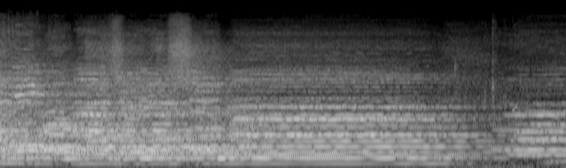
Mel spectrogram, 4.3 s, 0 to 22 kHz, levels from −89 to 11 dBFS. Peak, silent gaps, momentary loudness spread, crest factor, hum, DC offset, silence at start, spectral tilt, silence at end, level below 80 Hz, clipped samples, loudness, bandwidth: -2 dBFS; none; 11 LU; 14 dB; none; under 0.1%; 0 s; -4.5 dB/octave; 0 s; -58 dBFS; under 0.1%; -17 LUFS; 14 kHz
